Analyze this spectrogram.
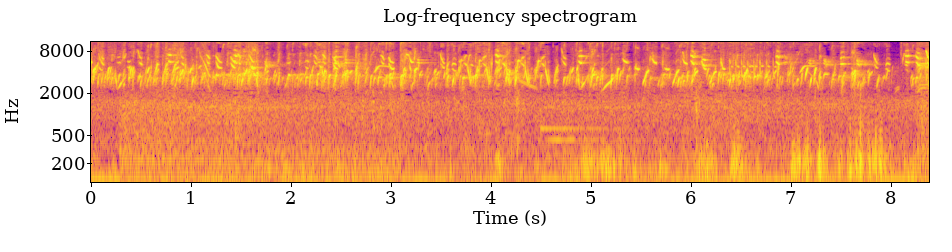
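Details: European goldfinches chattering in a group, mating calls meant to get males singing; busy stream of sharp, upward-flicking high chirps and twitters overlapping for the entire stretch, over a low hum.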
